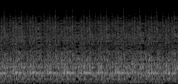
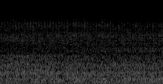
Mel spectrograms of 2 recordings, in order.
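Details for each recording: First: BMW X5 3.0 six-cylinder diesel at 326,000 km, rough clattery uneven idle with misfire, shaking and white smoke; computer flagged injector 5; injectors and their coils found faulty, recorded before injector overhaul. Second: BMW X5 3.0 diesel, six-cylinder, 326,000 km, after injector repair for misfire and smoke (cylinder 5 injector fault logged before): steady, even idle rumble with no misfire, no warning lights, no smoke.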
